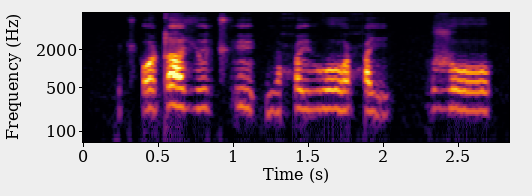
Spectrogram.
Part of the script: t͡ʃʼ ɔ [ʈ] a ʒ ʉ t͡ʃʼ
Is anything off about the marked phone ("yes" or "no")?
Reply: no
